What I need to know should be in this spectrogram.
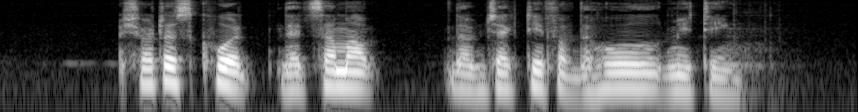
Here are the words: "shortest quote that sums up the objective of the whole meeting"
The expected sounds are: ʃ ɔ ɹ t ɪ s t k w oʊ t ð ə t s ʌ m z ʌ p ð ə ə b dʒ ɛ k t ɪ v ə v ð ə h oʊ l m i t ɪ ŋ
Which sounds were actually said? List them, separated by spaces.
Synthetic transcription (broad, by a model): ʃ ɔ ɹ t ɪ s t k w oʊ t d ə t s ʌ m ʌ p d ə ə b dʒ ɛ k t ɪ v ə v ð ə h oʊ l m i t ɪ ŋ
